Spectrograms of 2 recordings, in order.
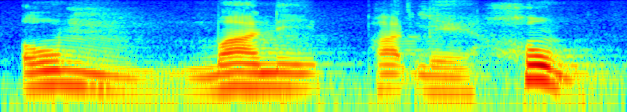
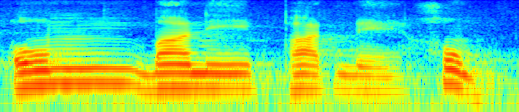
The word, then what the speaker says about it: Om Mani Padme Hum: And that mantra is an ancient mantra, and the way we pronounced it is Om Mani Padme Hum. Do you see the pronunciation? Om in Sanskrit. Om Mani Padme Hum.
